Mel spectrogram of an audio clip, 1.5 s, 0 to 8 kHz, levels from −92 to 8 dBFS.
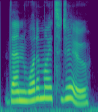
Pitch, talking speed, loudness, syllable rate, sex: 215 Hz, 245 wpm, -14 LUFS, 5.0 syllables/s, female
